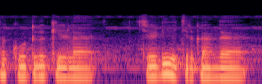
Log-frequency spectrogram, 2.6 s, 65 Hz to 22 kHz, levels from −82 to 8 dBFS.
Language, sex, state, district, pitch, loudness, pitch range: Tamil, male, Tamil Nadu, Kanyakumari, 105 Hz, -14 LUFS, 105-115 Hz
